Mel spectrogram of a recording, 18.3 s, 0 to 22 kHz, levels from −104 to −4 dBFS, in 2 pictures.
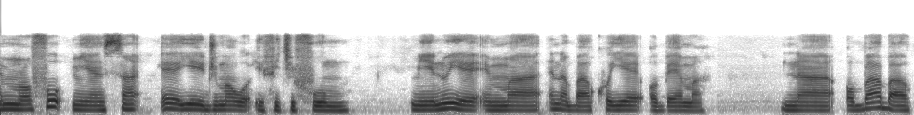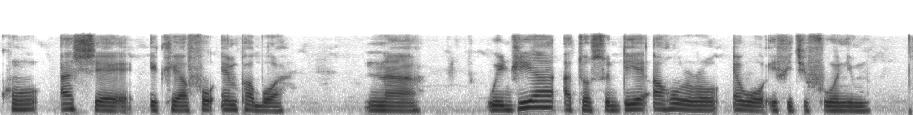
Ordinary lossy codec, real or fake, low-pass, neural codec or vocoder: Opus, 64 kbps; fake; 7.2 kHz; codec, 44.1 kHz, 7.8 kbps, DAC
